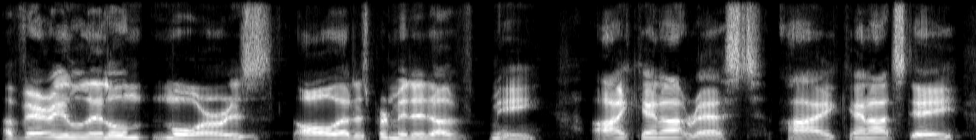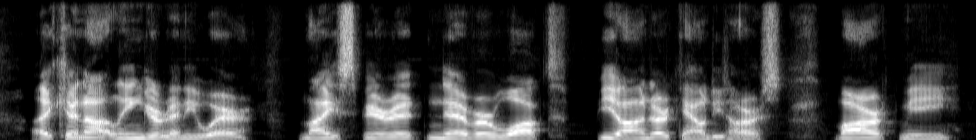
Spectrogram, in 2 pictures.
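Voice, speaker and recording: A man voicing a doomed, grieving male ghost bound in chains, speaking slowly and gravely for an audiobook. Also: medium pitch, level tone, sharp tone, no room sound, heavily acted. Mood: mournful. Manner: slow, solemn and grave. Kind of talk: audiobook character voice.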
